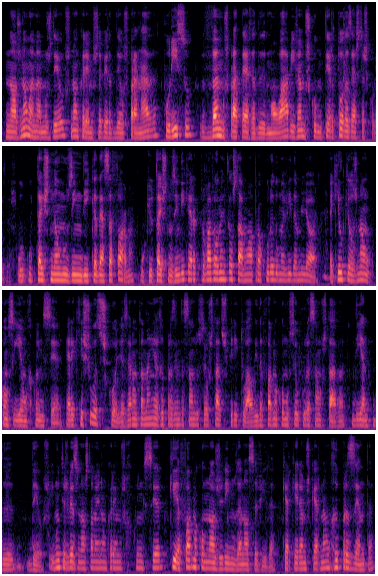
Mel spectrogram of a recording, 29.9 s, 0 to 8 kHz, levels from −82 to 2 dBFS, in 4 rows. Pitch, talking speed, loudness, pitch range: 125 Hz, 205 wpm, -28 LUFS, 115-140 Hz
